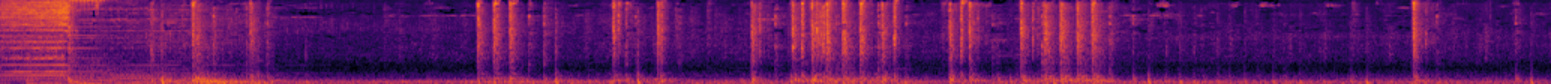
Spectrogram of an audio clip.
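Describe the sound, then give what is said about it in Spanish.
Archival recording of First World War artillery fire in France: many sharp, irregular bangs and thuds over a dense, crackling low rumble. “Así sonaba la Primera Guerra Mundial en Francia. Son sonidos reales de artillería, de archivo.”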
